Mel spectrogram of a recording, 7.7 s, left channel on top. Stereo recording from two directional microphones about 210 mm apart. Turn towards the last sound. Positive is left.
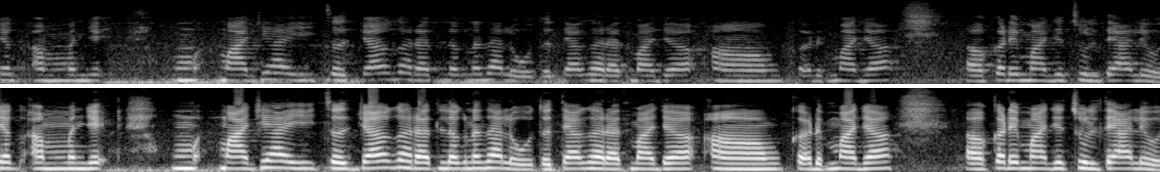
turn(degrees=-45)  # may be behind; listen again after turning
